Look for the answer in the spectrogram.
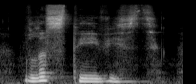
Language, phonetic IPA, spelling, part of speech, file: Ukrainian, [wɫɐˈstɪʋʲisʲtʲ], властивість, noun, Uk-властивість.ogg
- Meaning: property, feature, attribute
